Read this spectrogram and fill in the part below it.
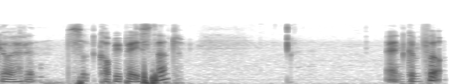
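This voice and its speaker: A young South African man giving a formal, step-by-step narrated walkthrough of software. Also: medium pitch, animated, a little slow, vocal fry. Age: young adult. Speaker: student software developer presenting a demo. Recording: muffled lo-fi mic, faint noise, clicks.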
